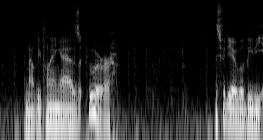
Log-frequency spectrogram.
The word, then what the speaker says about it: Ur: Sometimes I just pronounce it as Yor, because it's kind of funny and also easier to say. My accent doesn't exactly pronounce the letter R very strongly, so Ur is just kind of awkward to say.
